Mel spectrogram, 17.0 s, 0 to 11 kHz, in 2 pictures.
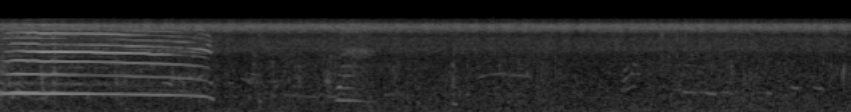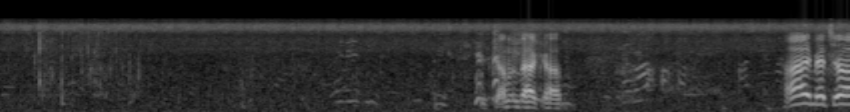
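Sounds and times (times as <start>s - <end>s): child swimming water sounds: 0.0s - 5.6s, 6.3s - 10.2s
steady high hiss: 0.0s - 17.0s.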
